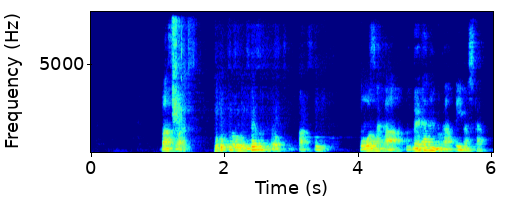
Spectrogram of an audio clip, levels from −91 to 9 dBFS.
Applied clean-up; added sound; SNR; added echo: neural mask model DeepFilterNet 3.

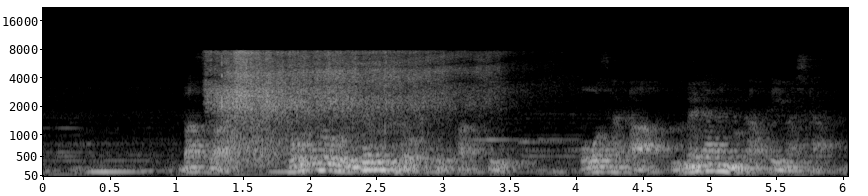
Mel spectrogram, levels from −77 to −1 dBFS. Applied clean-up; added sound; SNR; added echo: none; Fire; 4 dB; reverberation time 0.9 s.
